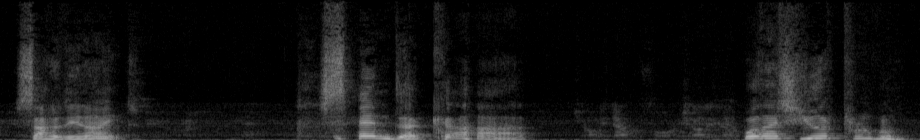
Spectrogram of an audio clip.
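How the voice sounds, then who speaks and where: An actor playing a weary but genial police detective sergeant in a radio drama, with a wry manner. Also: male voice, a little high. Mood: harassed, weary. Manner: wry, animated, hesitant asides.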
